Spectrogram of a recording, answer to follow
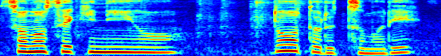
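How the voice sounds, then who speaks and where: A woman's voice: on the high side, racing, dark tone, natural voice. A woman playing an argumentative, skeptical young scientist in a visual novel, with a challenging, insistent manner. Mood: stern challenge. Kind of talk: Japanese visual novel voice acting.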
